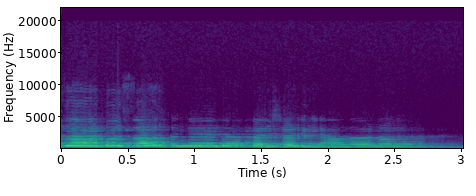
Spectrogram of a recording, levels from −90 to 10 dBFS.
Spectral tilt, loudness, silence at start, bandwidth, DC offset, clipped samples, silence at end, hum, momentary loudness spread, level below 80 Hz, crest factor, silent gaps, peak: -7 dB/octave; -27 LUFS; 0 s; 9.6 kHz; under 0.1%; under 0.1%; 0 s; none; 11 LU; -58 dBFS; 14 dB; none; -12 dBFS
